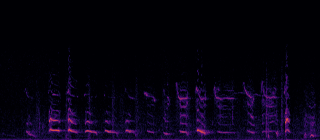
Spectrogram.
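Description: A dog whimpers and whines in a string of high, pleading yelps, close by and fairly clear, with short breaks between cries and a few sharper yips.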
